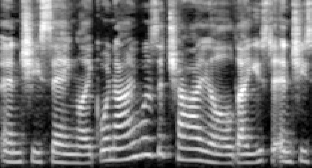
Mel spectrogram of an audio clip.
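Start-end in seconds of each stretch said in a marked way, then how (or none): 1.0-2.8 put-on childlike babyish voice like a small child. Retelling a teen's line from a jeans ad: imitating a baby voice. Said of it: "she's really using, like, a baby voice".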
